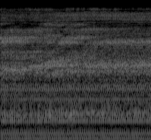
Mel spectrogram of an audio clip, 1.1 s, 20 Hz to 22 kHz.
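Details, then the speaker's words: Steady high-pitched hiss and hum of a G-Tech Compact DC1 compact home nebulizer/inhaler running continuously, producing plenty of mist. It is fairly quiet, said to be less noisy than other models. "Can you see the smoke there? Look, it doesn't make as much noise as other models."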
